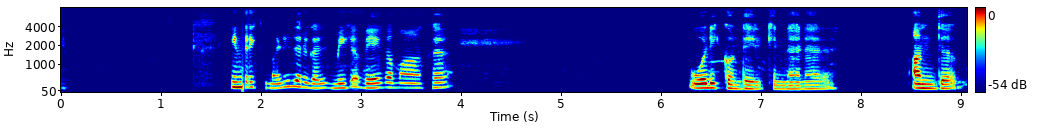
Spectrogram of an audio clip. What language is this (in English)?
Tamil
